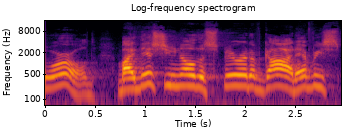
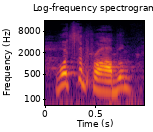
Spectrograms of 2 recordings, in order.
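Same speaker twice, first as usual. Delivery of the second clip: normal talking voice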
